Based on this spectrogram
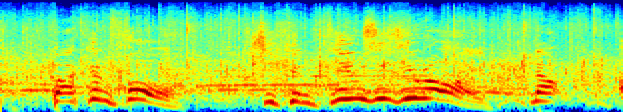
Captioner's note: audience applauding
